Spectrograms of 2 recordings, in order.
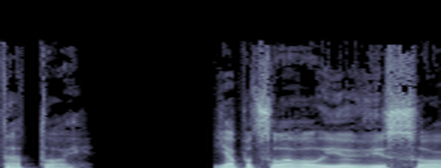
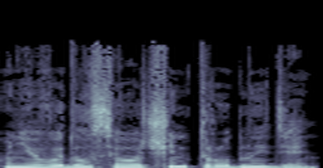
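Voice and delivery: high-pitched voice of a nurse; a nurse explaining on the patient's behalf, pitched high; 8 semitones higher than usual. A narrator's reading. Nurse explains patient's tiredness to visitor, as nurse. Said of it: "подала голос медсестра".

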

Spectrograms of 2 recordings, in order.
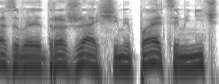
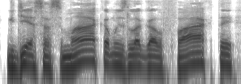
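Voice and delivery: ordinary talk

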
